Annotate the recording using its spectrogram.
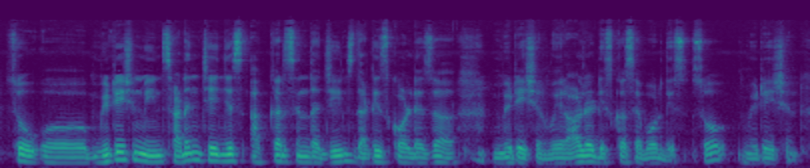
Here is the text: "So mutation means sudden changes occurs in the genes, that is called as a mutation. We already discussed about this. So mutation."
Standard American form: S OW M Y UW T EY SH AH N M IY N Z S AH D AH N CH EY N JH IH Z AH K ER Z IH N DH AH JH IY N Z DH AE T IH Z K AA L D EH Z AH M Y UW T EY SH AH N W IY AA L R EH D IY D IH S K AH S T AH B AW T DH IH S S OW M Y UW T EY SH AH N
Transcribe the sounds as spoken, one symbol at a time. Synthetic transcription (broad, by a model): S OW M Y UW T EY SH AH N M IY N S AH D AH N CH EY N JH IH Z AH K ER S IH N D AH JH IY N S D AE T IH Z K AA L D EH Z AH M Y UW T EY SH AH N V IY AA L R EH D IY D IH S K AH S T AH B AW T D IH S S OW M Y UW T EY SH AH N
